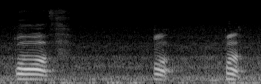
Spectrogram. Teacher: قوف کو پر بھی پڑھنا ہے اور نرم تالو کے ساتھ زبان کی جڑ کو لگاتے ہوئے قوف ادا کرنا ہے ہم نے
